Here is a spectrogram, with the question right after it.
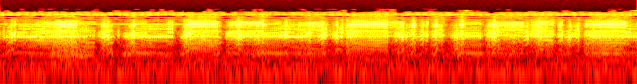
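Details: Croaking frogs at the waterside, loud continuous chorus of harsh, buzzy croaks in overlapping bursts roughly every half second, with a thin steady high-pitched hum behind.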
